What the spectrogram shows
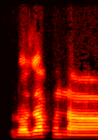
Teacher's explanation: রয়ের উপর জবর বা পেশ হলে রকে পুর করে পড়তে হবে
